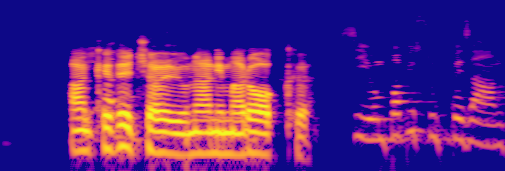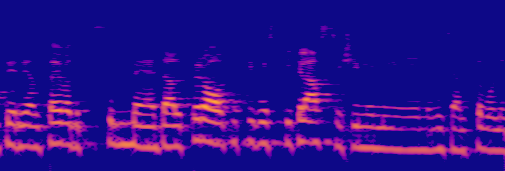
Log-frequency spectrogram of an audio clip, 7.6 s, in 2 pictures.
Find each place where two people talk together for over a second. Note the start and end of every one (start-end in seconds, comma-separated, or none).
0.6-1.9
